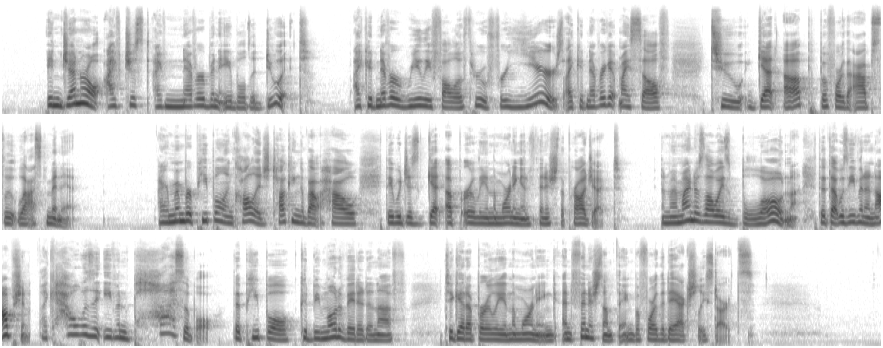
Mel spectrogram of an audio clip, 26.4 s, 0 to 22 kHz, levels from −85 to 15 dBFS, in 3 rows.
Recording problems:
none

